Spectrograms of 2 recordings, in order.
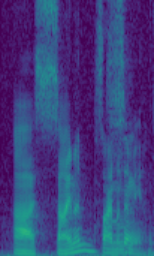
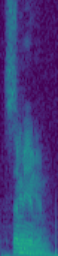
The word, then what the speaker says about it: Simeon: son also, and he has called his name Simon. Simeon.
